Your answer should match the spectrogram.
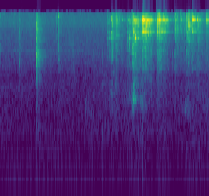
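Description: A dog named Ursa huffing and whimpering: a couple of soft clicks, then a run of irregular, breathy, hissy puffs that grow louder and keep going to the end, with no voices.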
